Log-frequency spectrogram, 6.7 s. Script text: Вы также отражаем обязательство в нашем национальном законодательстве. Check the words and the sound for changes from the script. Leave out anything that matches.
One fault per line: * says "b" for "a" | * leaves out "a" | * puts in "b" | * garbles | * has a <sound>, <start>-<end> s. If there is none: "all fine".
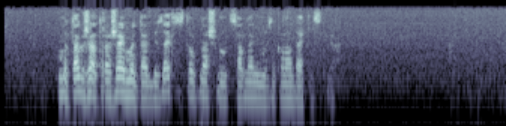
* says "Мы" for "Вы"
* puts in "это"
